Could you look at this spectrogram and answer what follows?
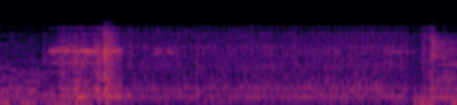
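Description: A sewing machine runs a line of stitching over a blouse strip, a steady, close mechanical whir with a brief louder start, continuing evenly without talk.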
